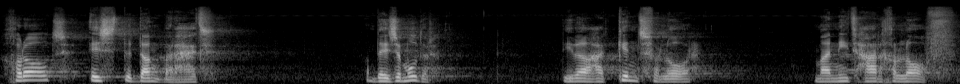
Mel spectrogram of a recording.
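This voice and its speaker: A man preaching a sermon to a congregation, slow and solemn, with long pauses between phrases. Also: mid-range voice, a bit bright. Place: church. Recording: long church reverb.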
